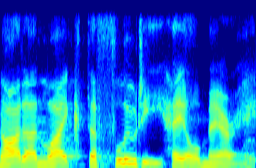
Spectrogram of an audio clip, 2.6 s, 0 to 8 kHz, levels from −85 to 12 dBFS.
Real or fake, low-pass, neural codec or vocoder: real; 7.2 kHz; none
